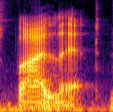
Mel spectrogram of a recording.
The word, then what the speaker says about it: violet: And so I looked up the pronunciation, and it showed in most of the dictionaries online, anyway, two syllables, violet.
